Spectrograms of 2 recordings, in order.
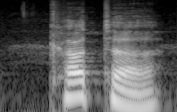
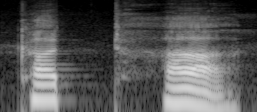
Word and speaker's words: Kaṭha: very Kata upanishad foreign you have to pronounce the T properly it's not Kata it's Kata upanishad so uh topani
